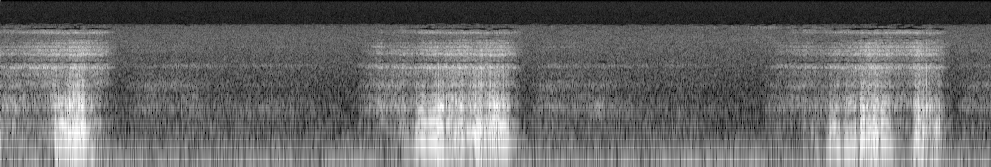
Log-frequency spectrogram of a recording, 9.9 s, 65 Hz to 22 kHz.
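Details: Sleep snoring recorded with the SnoreLab app on 2025/01/31: three low rattling snores, roughly every four seconds, with quiet breathing between them; ordinary snoring.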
